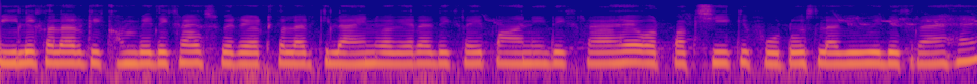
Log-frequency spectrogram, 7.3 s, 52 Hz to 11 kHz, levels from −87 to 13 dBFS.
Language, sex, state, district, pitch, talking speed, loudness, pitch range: Hindi, female, Bihar, Vaishali, 195 Hz, 235 wpm, -26 LUFS, 195-200 Hz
